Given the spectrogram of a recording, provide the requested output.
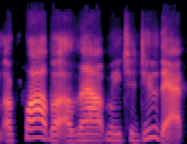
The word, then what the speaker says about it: Akwaaba: People still say, "Oh, waka, waka," and because they can't pronounce it.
